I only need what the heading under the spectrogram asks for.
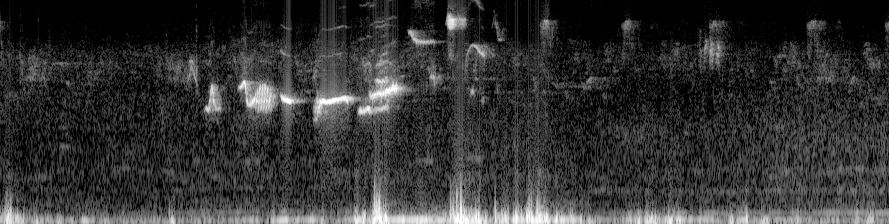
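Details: Common blackbird singing one full phrase, low mellow fluted warbles followed by a high squeaky twittering flourish, then near silence with faint low rumble.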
